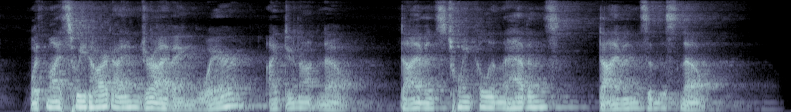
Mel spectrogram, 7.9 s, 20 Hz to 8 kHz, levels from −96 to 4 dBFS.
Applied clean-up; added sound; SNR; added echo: none; none; none; reverberation time 1.0 s.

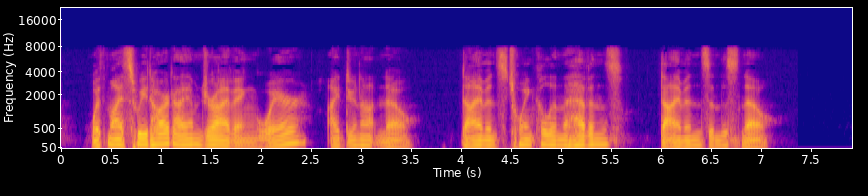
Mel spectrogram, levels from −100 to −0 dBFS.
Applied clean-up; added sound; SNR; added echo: none; none; none; none.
